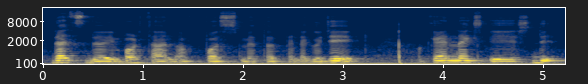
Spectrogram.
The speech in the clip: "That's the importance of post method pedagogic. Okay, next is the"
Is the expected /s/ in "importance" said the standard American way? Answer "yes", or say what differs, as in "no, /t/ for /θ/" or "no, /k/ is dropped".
no, /s/ is dropped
